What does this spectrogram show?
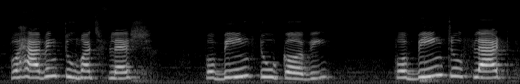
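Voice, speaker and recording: In a quiet background, a woman with an extremely high pitch speaks at a fairly slow pace with ordinary pitch variation. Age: young. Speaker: poet. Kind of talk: spoken word poetry at open mic.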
